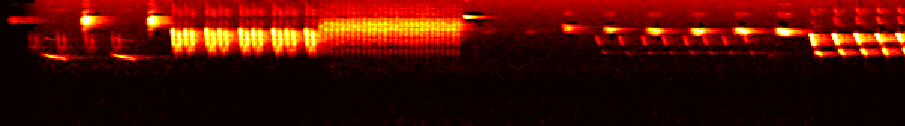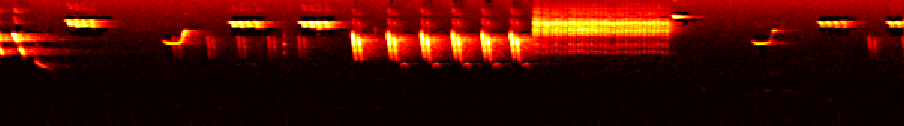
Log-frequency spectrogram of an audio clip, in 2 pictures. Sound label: thrush nightingale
